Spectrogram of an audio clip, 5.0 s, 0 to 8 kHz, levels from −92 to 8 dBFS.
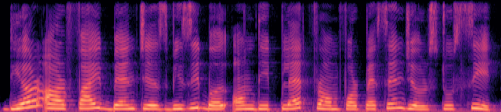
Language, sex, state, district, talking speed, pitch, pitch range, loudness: English, female, Assam, Kamrup Metropolitan, 145 wpm, 265 Hz, 255-295 Hz, -15 LUFS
